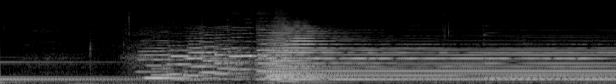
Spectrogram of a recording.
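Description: Symphony orchestra playing. A held note dies away, then about a second and a half in a quick rising run of notes climbs into a loud full chord that is held.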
